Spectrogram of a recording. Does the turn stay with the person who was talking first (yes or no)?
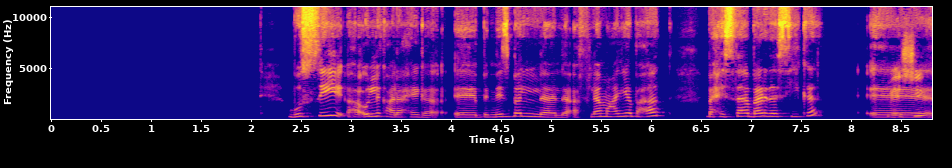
yes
